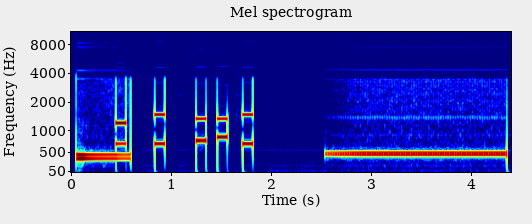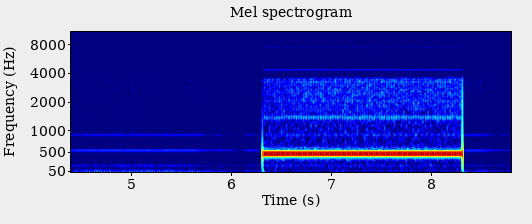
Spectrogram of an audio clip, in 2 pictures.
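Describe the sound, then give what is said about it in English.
A quick run of touch-tone dialing beeps as a woman's phone number is dialed, then two long, steady ringback tones with a pause between them, clear, like a phone call ringing through. No one speaks. “All right, I'm gonna dial her phone number right now.”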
